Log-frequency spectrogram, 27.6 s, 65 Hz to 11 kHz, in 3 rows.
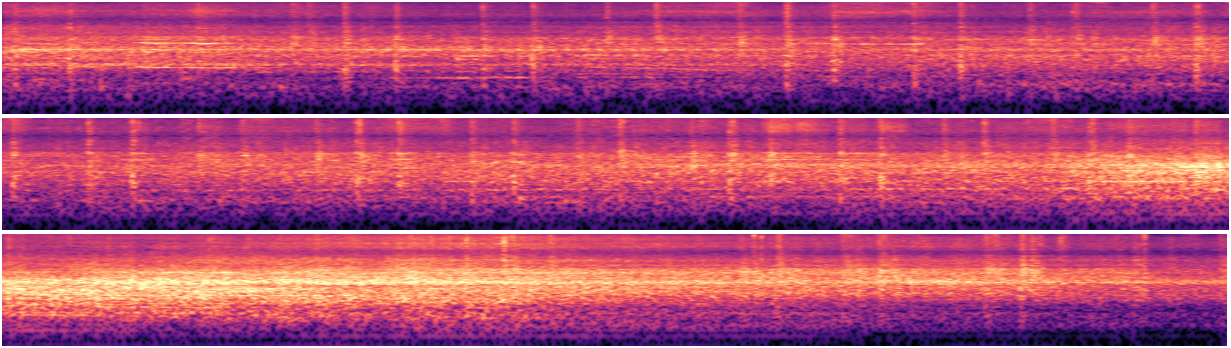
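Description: First Great Western High Speed Train running slowly over the station pointwork, its wheels ticking steadily over rail joints and crossings. About seventeen seconds in, the diesel Class 43 power car draws close and the sound swells for several seconds, then eases.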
